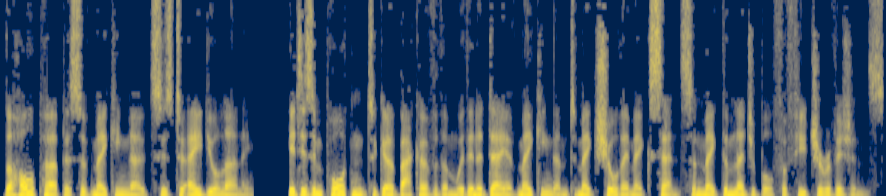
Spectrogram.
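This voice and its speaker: A man reads a written passage aloud as a narrator for test practice. His delivery is measured, careful and neutral, recorded very dry with no room sound. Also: fairly low pitch, darkish tone, no room sound.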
